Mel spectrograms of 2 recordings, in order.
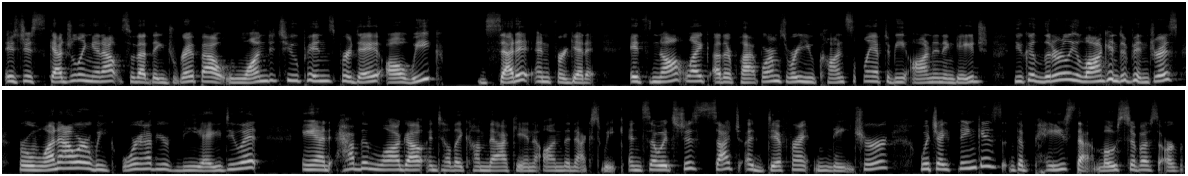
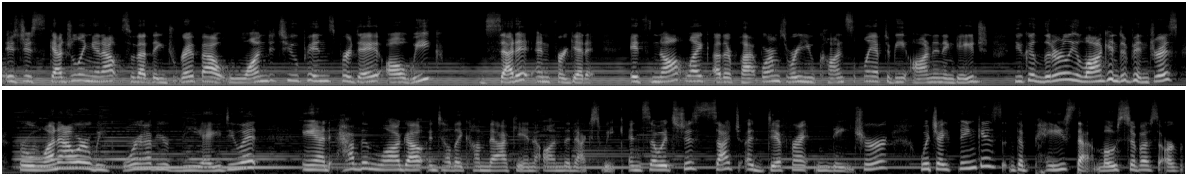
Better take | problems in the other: first | background music; noticeable; throughout; 10 dB below the speech

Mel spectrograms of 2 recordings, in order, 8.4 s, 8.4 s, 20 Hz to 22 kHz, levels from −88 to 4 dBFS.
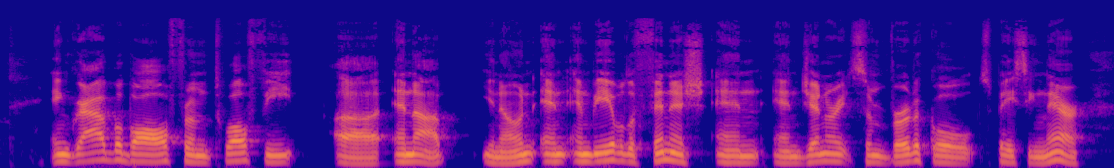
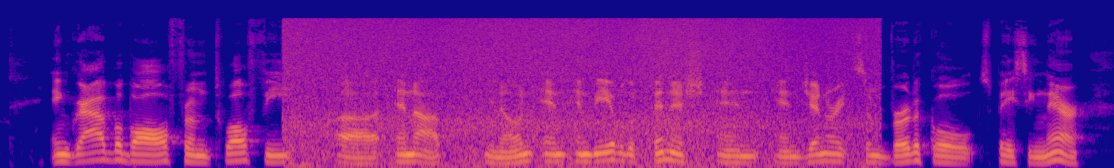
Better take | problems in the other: first | hiss; loud; from 2 to 6.5 s; 4 dB below the speech

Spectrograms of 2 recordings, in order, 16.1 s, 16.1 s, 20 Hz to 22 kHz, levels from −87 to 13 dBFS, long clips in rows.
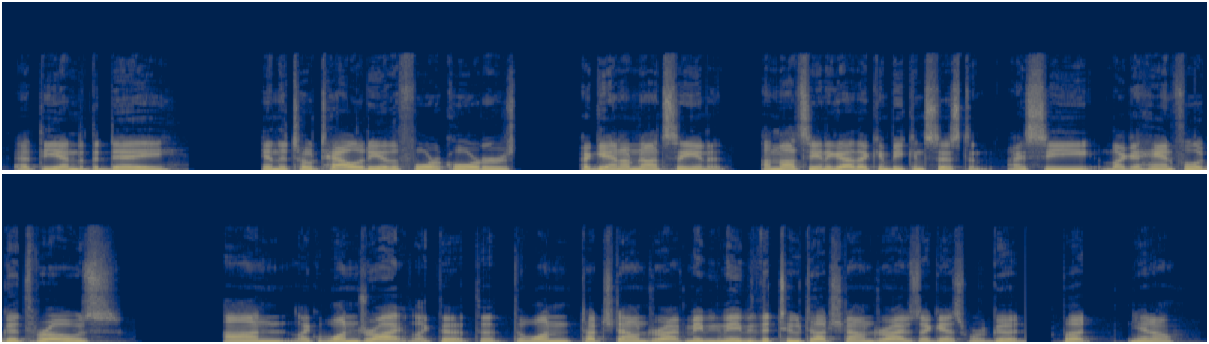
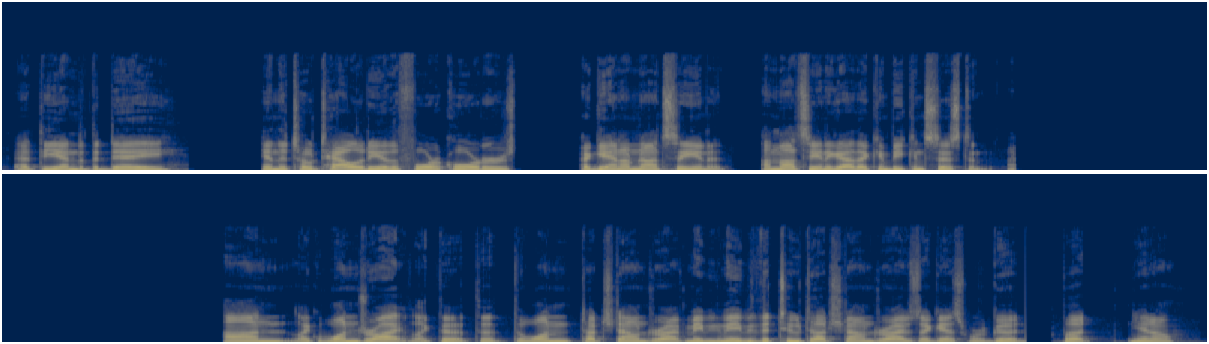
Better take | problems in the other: first | audio cutting out; at 7 s for 2.5 s

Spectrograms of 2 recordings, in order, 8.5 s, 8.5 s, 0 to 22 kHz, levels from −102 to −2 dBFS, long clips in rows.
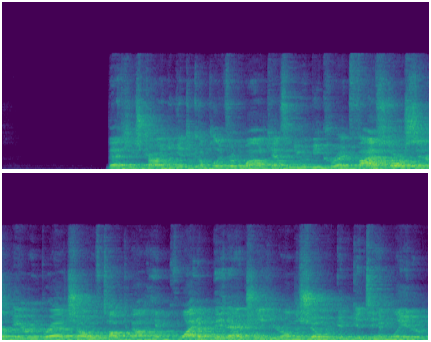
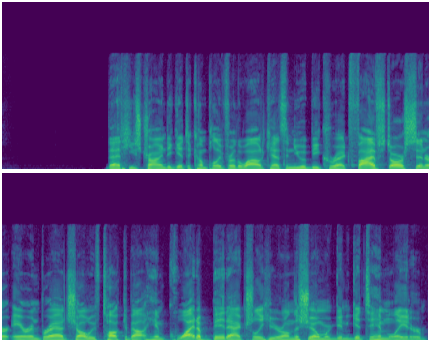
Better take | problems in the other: second | off-mic speech; far // room echo; noticeable; dies away in 1.3 s

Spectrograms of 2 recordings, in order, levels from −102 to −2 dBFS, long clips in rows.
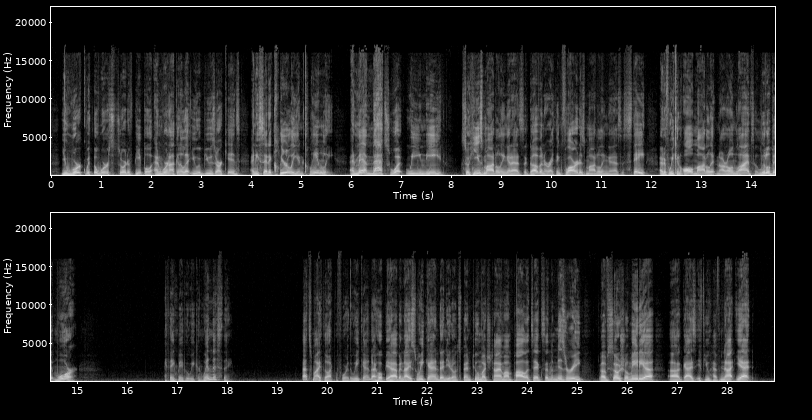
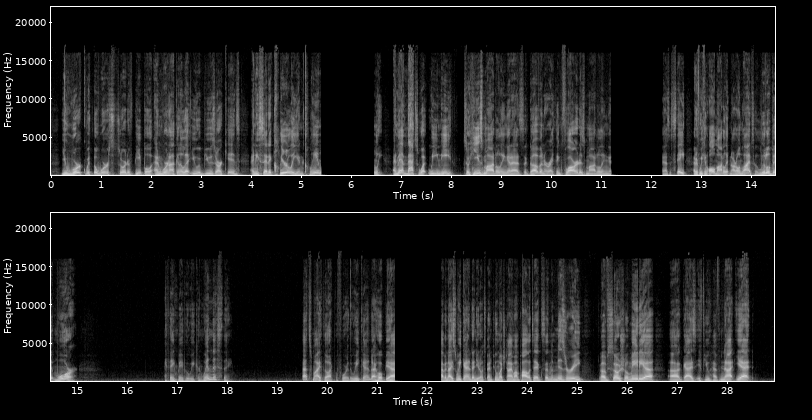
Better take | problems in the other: first | audio freezing; at 5.5 s for 1 s, at 11 s for 1 s and at 21 s for 1 s

